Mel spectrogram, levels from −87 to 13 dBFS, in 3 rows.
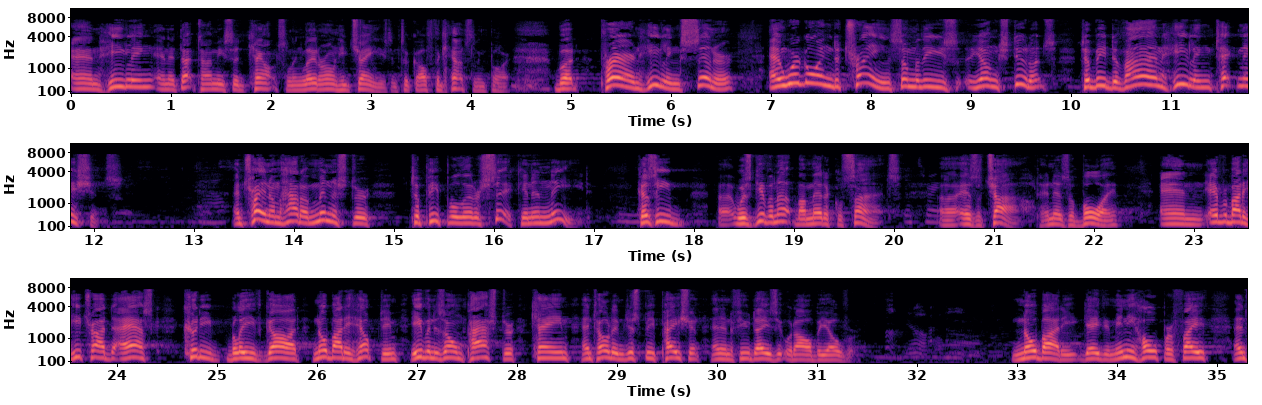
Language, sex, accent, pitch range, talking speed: English, male, American, 170-230 Hz, 185 wpm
